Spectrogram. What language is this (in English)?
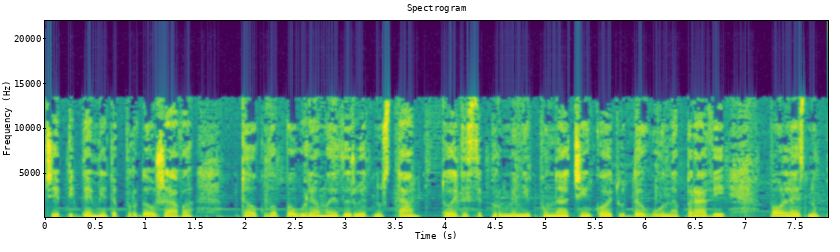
Bulgarian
